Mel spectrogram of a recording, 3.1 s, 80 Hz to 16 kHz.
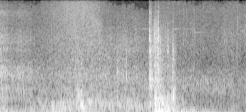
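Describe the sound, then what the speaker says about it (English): The sliding door of a 2020 Mercedes-Benz Sprinter 2500 crew van rolls along its track, then thuds heavily into place, with a faint rumble beneath. "Show you how the door opens here."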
